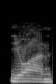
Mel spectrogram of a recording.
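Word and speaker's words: Yoán: Yohan. Kind of like Johan, but Yohan.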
